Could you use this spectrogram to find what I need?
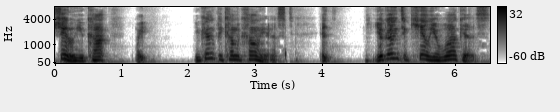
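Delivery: put-on English accent, slightly high. Trying the accent too, quoting the Shoe on Head reaction: Sargon of Akkad English accent. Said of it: "I gotta practice my English accent".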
